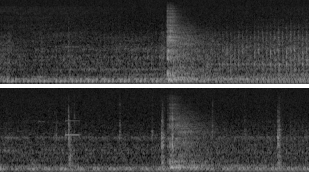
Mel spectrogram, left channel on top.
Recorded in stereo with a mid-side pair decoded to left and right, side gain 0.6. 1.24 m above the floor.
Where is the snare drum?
65° left, 3.5 m.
